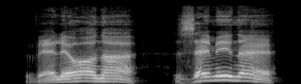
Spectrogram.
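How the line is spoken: Shouting. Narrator (Russian): Закричав, Йомантас

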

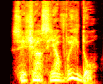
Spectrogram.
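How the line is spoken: Quiet. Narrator (Russian): тихонько сказал я

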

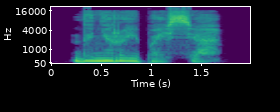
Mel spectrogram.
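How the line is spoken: Hissing. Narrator (Russian): шипела фаворитка

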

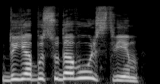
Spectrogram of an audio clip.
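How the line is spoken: Squeak. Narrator (Russian): пискнул Фейри

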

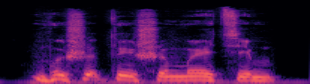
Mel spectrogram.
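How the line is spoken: Sobbing. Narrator (Russian): всхлипнула

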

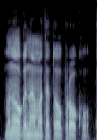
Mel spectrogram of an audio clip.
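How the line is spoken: Grumbling. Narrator (Russian): проворчал Гнимш

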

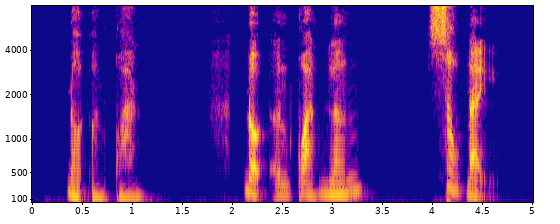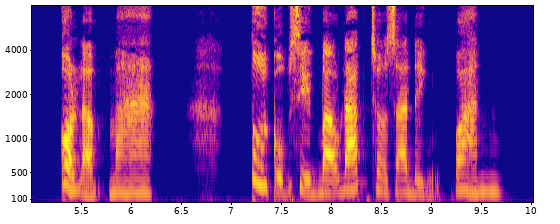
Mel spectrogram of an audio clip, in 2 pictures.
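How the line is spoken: Trembling voice. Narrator (Vietnamese): Bà run run

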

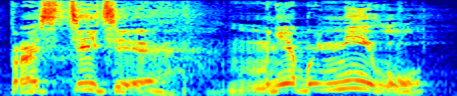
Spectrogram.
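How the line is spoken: Forced-out words. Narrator (Russian): Наконец выдавил он

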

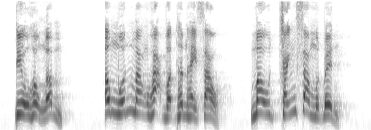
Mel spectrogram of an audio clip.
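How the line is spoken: Old woman shouting. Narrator (Vietnamese): Lão quái bà quát lên

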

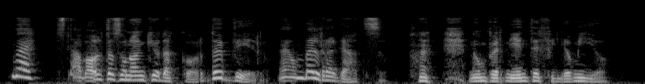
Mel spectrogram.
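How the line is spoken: Father laughing. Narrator (Italian): Mio padre rise e disse

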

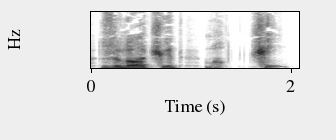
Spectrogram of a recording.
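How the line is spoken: Whisper. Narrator (Russian): шепнул Нофнути Кучи

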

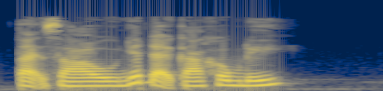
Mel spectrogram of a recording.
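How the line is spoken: Smiling question. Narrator (Vietnamese): Tất Ninh Xuất mỉm cười hỏi

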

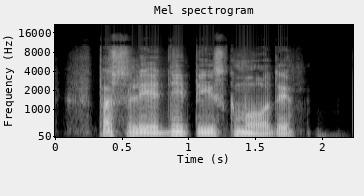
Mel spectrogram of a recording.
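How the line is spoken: Gloomy mutter. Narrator (Russian): мрачно буркнул Маргалес

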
